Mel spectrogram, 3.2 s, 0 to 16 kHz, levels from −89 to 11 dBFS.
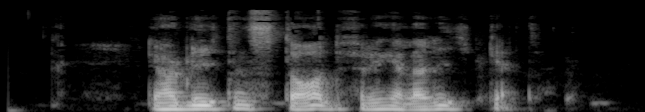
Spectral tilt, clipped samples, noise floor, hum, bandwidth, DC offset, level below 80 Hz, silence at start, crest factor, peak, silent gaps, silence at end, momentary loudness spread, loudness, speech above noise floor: -7 dB/octave; under 0.1%; -60 dBFS; none; 11.5 kHz; under 0.1%; -44 dBFS; 0.75 s; 18 dB; -2 dBFS; none; 0.65 s; 17 LU; -19 LUFS; 42 dB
